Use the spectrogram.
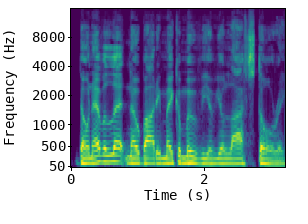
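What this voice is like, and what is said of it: Forrest Gump character voice impression. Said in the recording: “that's pretty good what you just did... I can't do that accent... That's my first successful impression”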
